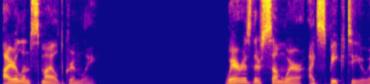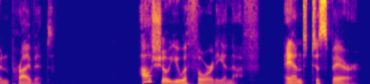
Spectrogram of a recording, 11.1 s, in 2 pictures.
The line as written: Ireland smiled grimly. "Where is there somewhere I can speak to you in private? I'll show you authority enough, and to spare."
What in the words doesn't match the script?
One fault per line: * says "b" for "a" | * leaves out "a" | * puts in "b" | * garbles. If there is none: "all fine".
* leaves out "can"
